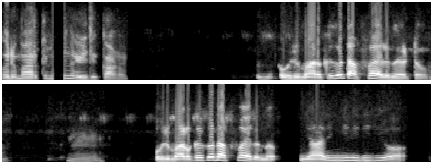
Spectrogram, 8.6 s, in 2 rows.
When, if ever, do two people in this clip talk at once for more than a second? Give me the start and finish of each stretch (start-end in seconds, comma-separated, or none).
none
